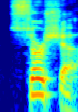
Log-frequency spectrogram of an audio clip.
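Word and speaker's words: Saoirse: have to watch it her say name is pronounced cersa okay cersa Ronin so sorry if I mispronounce anoun that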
